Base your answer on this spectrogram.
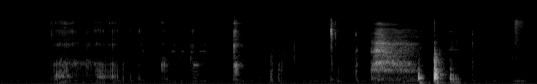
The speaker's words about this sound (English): So I'm going to take another sip of this wine.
